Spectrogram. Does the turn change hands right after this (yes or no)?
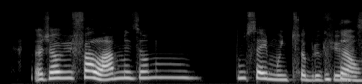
yes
